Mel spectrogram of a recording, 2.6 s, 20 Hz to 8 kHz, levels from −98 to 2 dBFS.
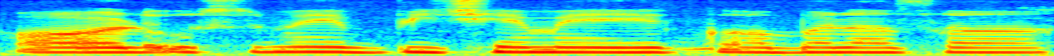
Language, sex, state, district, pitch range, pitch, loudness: Hindi, female, Bihar, Katihar, 240-250 Hz, 245 Hz, -13 LUFS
